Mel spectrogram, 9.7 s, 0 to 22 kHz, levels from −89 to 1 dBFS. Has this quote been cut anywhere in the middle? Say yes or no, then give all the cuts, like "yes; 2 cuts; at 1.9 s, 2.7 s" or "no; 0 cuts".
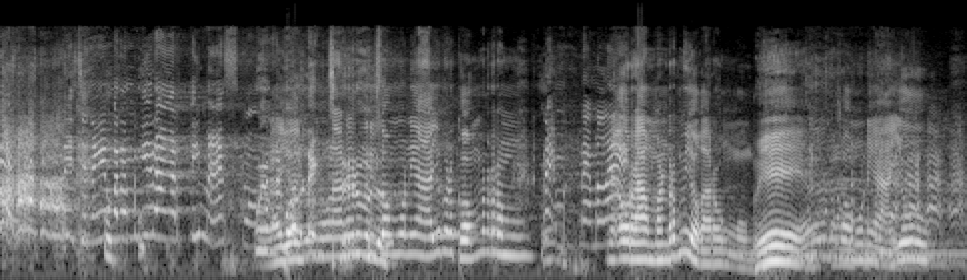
no; 0 cuts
